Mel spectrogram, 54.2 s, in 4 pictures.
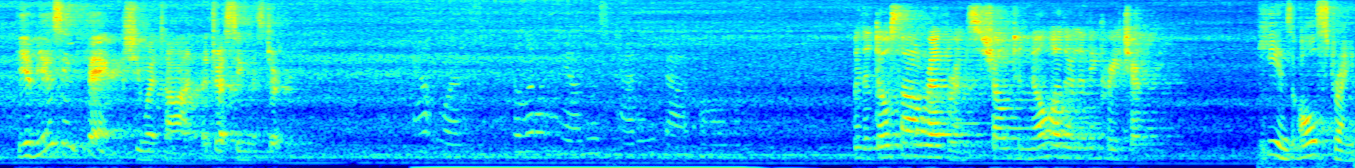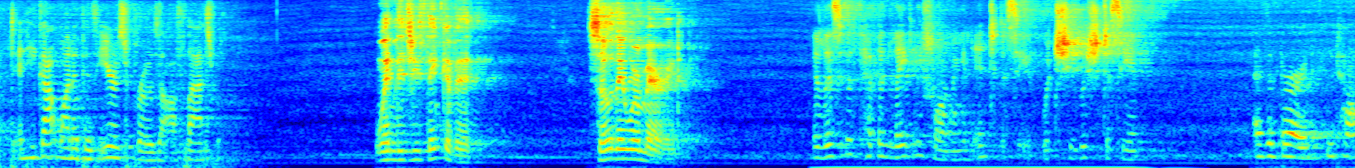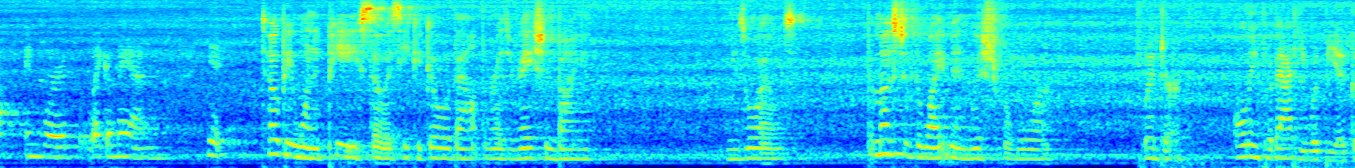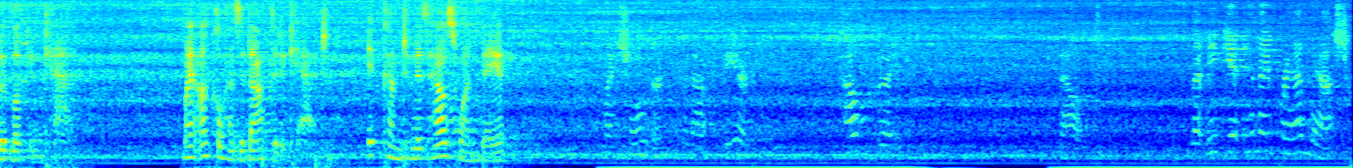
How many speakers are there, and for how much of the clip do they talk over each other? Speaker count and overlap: eight, no overlap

